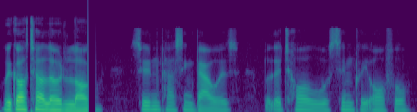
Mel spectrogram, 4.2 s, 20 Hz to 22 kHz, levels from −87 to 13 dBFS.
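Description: At 0.88 s the system likely switched its input to a poorer device, such as another microphone or a headset's call profile, and stayed there to the end of the clip. The switch leaves a gap of about 80 ms of silence. After it, the speech loses everything above 7.6 kHz and sounds duller and boxier, drops roughly 10 dB in level, and sits over a new background noise around 40 dB below the speech.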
